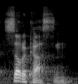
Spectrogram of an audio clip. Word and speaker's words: Zettelkasten: More stress on the first syllable. Yeah, Zettelkasten.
